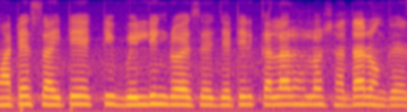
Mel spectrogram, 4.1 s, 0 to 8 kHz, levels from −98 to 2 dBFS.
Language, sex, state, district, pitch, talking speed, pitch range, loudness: Bengali, female, Assam, Hailakandi, 210 Hz, 145 wpm, 200-215 Hz, -14 LUFS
